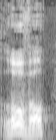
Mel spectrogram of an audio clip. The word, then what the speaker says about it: Louisville: to go get a car and drive to Louisville which is the proper pronunciation and so I will have a good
